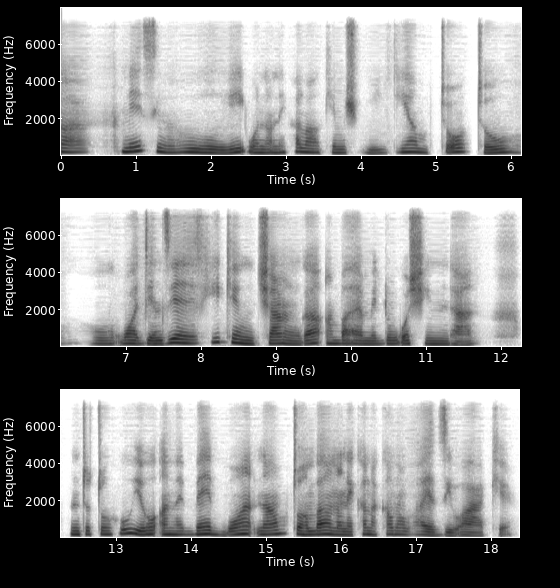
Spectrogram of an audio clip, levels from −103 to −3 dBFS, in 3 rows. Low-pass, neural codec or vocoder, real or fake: 7.2 kHz; codec, 16 kHz, about 1 kbps, DyCAST, with the encoder's durations; fake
